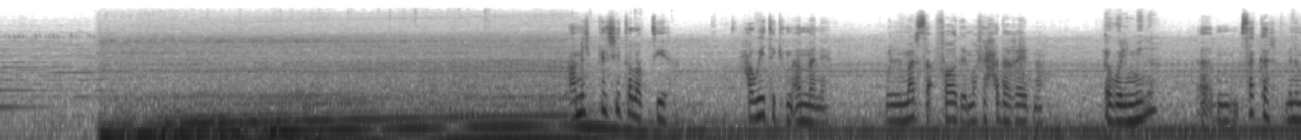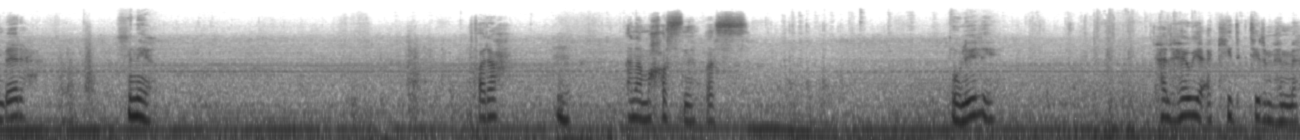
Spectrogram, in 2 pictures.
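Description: A vehicle engine starts and rumbles steadily.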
